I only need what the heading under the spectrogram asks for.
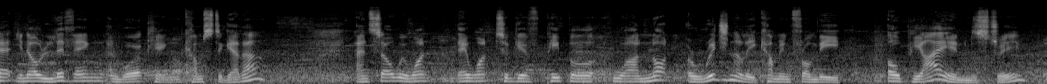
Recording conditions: busy venue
